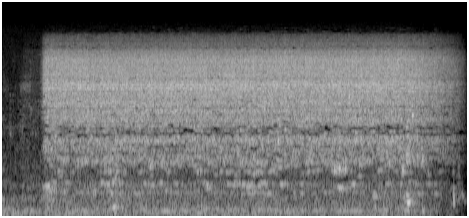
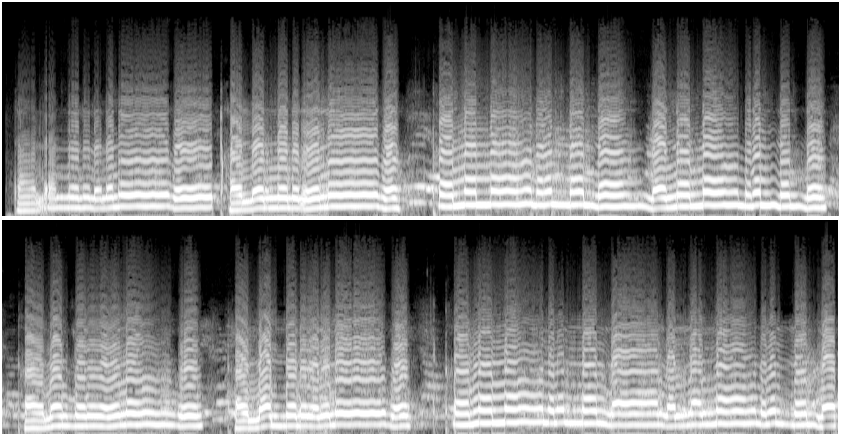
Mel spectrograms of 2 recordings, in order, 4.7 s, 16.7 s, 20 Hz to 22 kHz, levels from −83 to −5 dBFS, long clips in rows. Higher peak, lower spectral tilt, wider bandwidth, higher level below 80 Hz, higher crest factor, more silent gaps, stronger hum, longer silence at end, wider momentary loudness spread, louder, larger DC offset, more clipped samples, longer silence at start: about the same, -2 dBFS vs 0 dBFS; second, 0.5 dB/octave vs -8.5 dB/octave; first, 16 kHz vs 9.2 kHz; second, -48 dBFS vs -34 dBFS; first, 16 dB vs 4 dB; neither; neither; about the same, 0.05 s vs 0 s; about the same, 3 LU vs 4 LU; second, -15 LUFS vs -4 LUFS; second, under 0.1% vs 3%; second, under 0.1% vs 1%; second, 0 s vs 0.15 s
